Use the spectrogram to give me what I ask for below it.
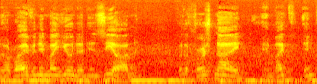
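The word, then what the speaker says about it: Di An: a helicopter unit in Xi'an, spelled D-I-A-N. I believe the D is silent, close to Saigon and Cam Ranh Bay.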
